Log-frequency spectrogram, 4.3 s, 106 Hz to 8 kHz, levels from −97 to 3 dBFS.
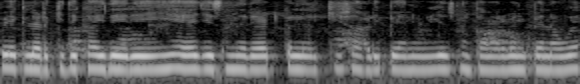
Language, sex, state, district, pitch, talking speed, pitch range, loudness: Hindi, female, Bihar, Bhagalpur, 230 Hz, 275 wpm, 225-230 Hz, -30 LUFS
